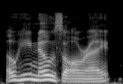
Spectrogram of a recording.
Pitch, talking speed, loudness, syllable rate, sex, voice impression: 175 Hz, 245 wpm, -16 LUFS, 4.9 syllables/s, female, feminine, slightly gender-neutral, slightly young, adult-like, slightly thin, slightly relaxed, slightly weak, slightly dark, soft, clear, slightly fluent, slightly cool, intellectual, sincere, calm, slightly friendly, slightly reassuring, slightly elegant, kind, modest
